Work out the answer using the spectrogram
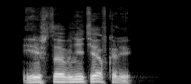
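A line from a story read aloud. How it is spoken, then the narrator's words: Harsh warning. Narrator (Russian): предупредил он жестким голосом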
